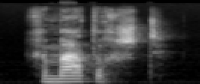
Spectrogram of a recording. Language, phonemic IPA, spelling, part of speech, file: Dutch, /ɣəˈmaː.təxtst/, gematigdst, adjective, Nl-gematigdst.ogg
- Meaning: superlative degree of gematigd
